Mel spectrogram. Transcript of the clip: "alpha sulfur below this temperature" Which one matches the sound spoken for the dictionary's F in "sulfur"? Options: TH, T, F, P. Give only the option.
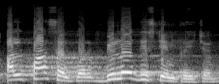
P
